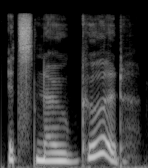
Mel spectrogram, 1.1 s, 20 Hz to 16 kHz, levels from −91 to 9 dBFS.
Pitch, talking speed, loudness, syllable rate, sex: 210 Hz, 160 wpm, -20 LUFS, 3.4 syllables/s, female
